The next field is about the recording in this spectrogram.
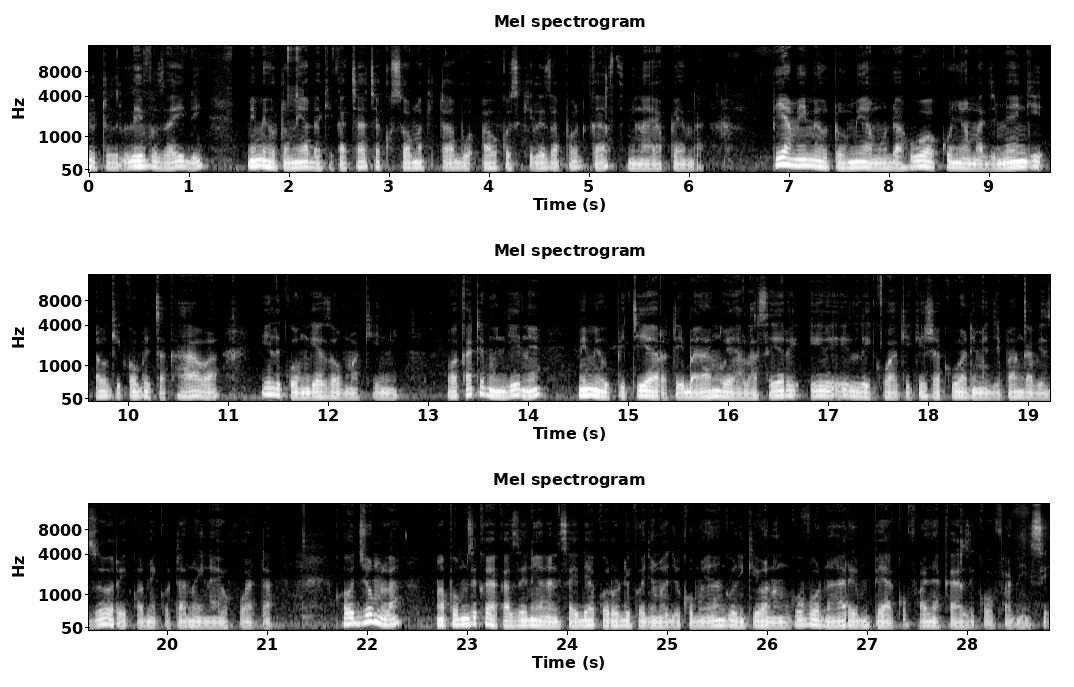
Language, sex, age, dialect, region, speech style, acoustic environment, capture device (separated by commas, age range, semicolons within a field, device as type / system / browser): Swahili, male, 25-34, Kenya - Nairobi Sheng-influenced, Kenya, happy, people talking; nature, desktop / Windows / Chrome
